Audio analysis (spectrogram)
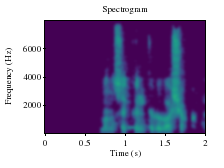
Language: Tatar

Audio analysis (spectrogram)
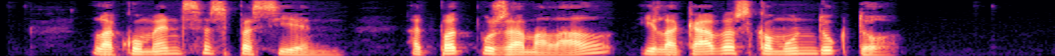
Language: Catalan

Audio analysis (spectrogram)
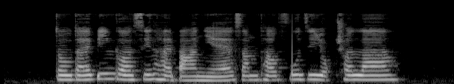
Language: Cantonese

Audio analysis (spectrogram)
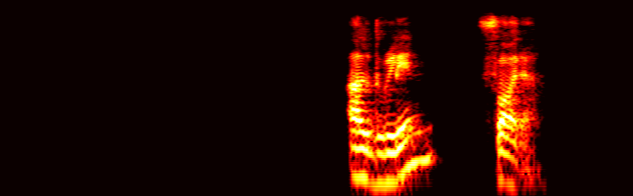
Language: Catalan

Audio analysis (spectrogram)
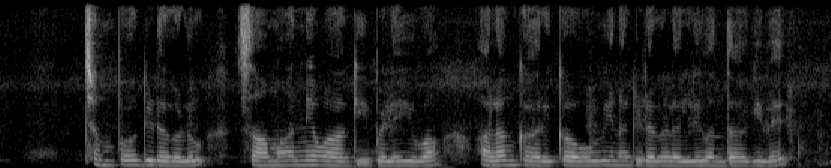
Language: Kannada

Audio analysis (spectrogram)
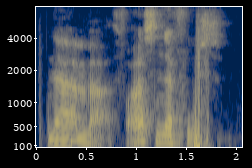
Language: Kabyle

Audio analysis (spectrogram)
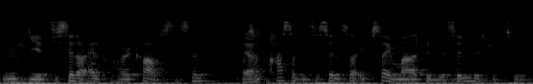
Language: Danish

